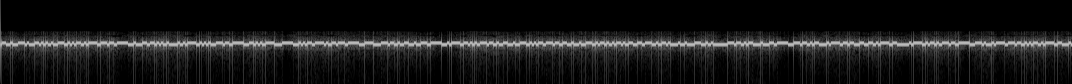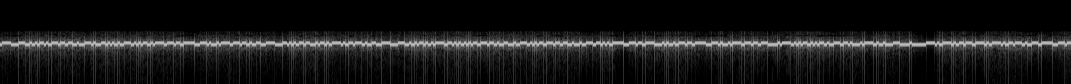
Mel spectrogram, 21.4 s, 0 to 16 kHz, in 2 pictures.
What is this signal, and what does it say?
RTTY, about 45.45 baud. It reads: PHRASE TURKEY TROTS TO WATER WAS PADDING, BUT BELIEVED THE SECOND PHRASE THE WORLD WONDERS WAS PART OF THE MESSAGE. AT
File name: fsk170 / battleshipnj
